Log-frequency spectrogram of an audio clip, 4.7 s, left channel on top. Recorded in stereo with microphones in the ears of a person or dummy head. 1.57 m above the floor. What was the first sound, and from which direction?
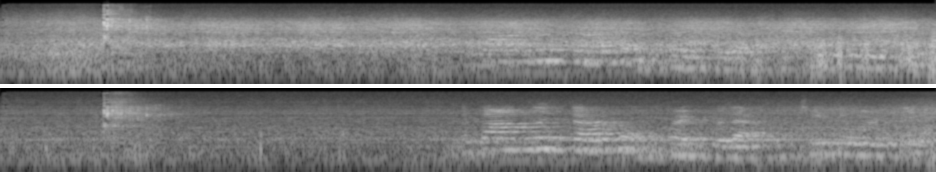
Crushing, 35° left (ahead or behind).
